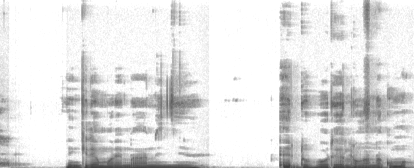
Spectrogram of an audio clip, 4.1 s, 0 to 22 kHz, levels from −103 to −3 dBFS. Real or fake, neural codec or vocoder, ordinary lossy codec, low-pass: real; none; none; none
